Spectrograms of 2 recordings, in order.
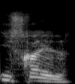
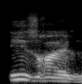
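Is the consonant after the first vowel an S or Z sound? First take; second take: S; Z. First: The first consonant is a voiceless s sound. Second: The first consonant is a voiced z sound. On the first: This is the standard French way of saying it. "En français, on dit Israël, sre" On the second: This is the Breton way of saying it. "Mais en breton, on dit Israël, zre"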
